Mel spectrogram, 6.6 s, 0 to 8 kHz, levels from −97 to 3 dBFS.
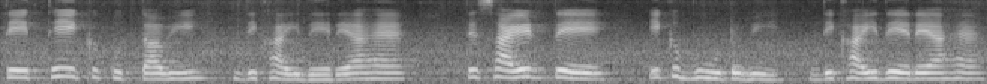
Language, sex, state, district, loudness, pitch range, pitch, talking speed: Punjabi, female, Punjab, Pathankot, -18 LUFS, 210-250 Hz, 225 Hz, 175 wpm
